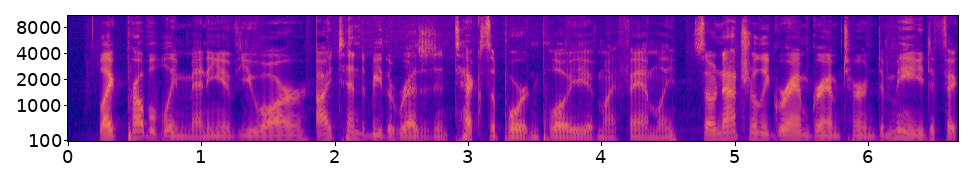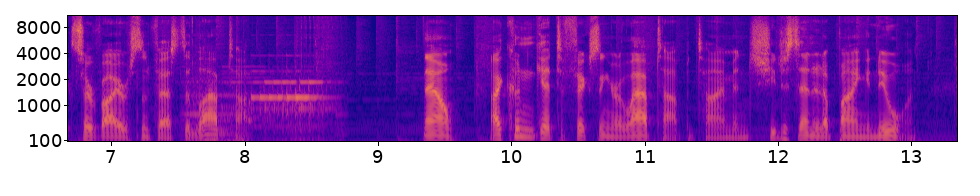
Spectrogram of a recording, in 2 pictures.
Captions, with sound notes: Like probably many of you are, I tend to be the resident tech support employee of my family so naturally Gram Gram turned to me to fix her virus infested laptop.*Windows Error Noises* Now, I couldn't get to fixing her laptop in time and she just ended up buying a new one.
